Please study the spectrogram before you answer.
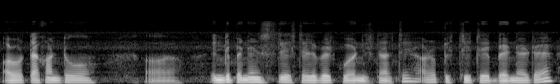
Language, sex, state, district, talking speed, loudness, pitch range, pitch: Nagamese, male, Nagaland, Kohima, 160 wpm, -18 LUFS, 90-105 Hz, 95 Hz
